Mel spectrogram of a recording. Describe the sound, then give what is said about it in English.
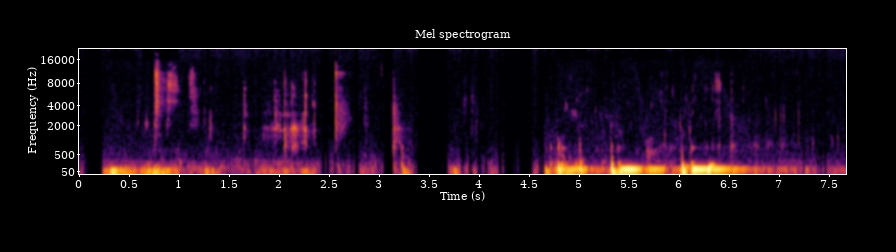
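Beer being poured from a growler, with irregular glugging and fizzy splashing that stops briefly midway, then resumes with deeper gurgles as the glass fills. No one speaks. “Shitty pour, though.”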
